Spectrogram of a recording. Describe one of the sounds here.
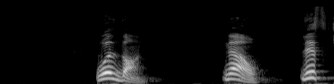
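A young man speaks calmly and clearly, close to a microphone.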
